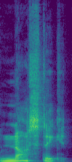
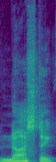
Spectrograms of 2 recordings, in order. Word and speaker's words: Gnostic: teachings Gnostic references knowledge note the GN and the Ken there's a silent g at the front of Gnostic just as there's a silent k at the beginning of knowledge and more specifically secret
